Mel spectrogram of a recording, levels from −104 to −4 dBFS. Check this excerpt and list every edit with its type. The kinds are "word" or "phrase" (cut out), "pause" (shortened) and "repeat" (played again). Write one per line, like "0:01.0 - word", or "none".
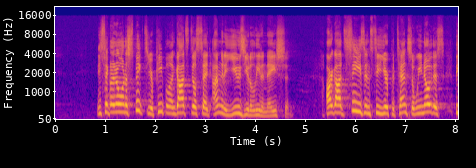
0:01.1 - word
0:06.3 - word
